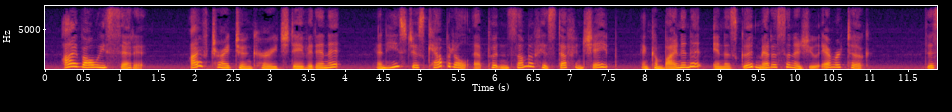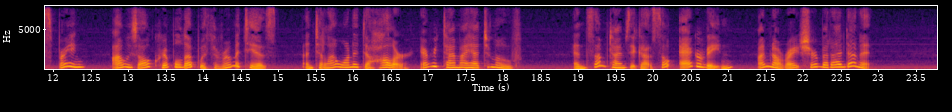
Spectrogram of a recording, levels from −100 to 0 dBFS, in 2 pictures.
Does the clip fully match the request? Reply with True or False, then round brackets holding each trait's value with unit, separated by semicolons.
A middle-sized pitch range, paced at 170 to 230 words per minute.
False (5.7 semitones; 175 wpm)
